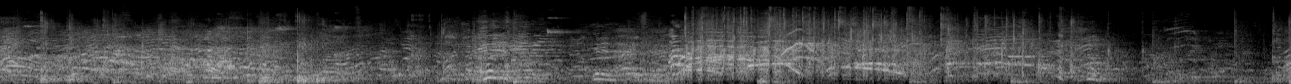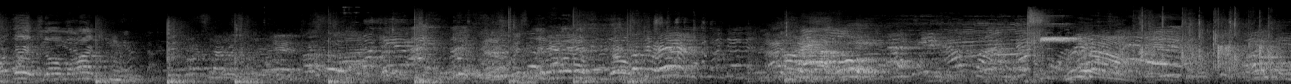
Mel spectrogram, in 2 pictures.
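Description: Spectators and players shout and cheer, echoing in a large hall.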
